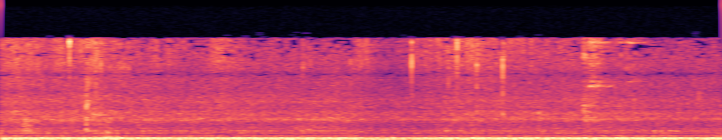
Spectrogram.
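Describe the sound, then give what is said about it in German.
A small motorboat engine drones steadily throughout, a loud, low, continuous rumble with a constant pitch and no pauses, with no voices. “Ja, es ist ein kleines Motorboot.”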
